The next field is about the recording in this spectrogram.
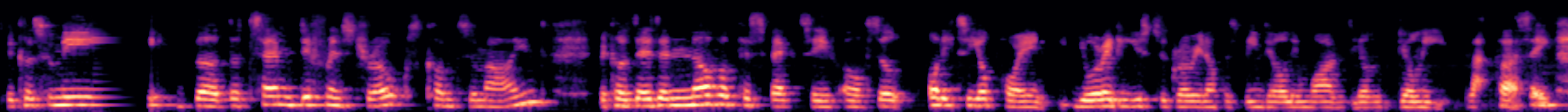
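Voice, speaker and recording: A woman who grew up in Nigeria, speaking as a panelist on a webinar, emphatic and lively, firing off questions. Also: medium pitch. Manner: animated, emphatic, with rising questions. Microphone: video call. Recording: lo-fi video call audio.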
